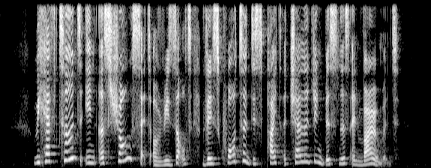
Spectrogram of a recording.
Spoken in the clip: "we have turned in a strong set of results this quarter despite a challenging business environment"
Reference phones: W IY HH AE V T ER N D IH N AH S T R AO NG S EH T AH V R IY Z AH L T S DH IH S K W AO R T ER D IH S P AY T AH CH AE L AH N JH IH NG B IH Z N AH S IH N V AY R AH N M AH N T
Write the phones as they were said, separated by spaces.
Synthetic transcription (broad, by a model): W IY HH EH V T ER N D IH N AH S T R AO NG S EH T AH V R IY Z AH L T S DH IH S K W AO T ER D IH S P AY T AH CH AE L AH N JH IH NG B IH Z N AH S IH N V AY R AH N M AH N T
